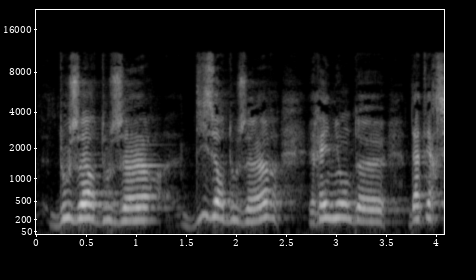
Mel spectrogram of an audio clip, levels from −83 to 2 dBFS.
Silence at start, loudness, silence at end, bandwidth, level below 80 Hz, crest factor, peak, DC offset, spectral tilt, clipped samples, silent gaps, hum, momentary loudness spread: 0.15 s; -28 LUFS; 0 s; 11.5 kHz; -74 dBFS; 20 dB; -8 dBFS; under 0.1%; -3 dB/octave; under 0.1%; none; none; 12 LU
